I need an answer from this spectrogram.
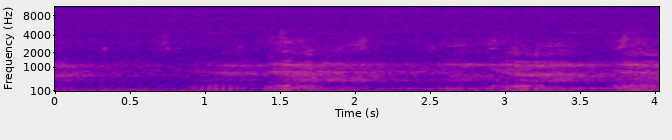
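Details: Red deer, 13 October 2019, starting quietly, then breaking into a sustained, rough, low roar from midway on, with a drawn-out throaty rumble and faint stutters, over background hiss.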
